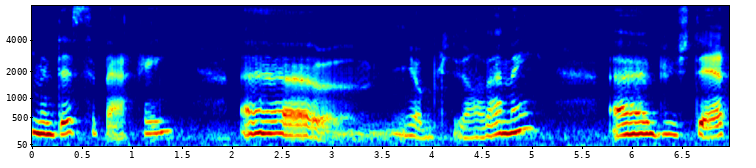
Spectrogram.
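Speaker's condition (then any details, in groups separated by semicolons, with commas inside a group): Friedreich's ataxia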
